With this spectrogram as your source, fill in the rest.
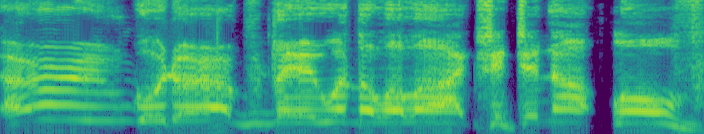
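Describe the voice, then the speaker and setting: In a put-on character voice with a Yorkshire accent, a man speaks high in pitch at a fairly slow pace. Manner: leering, cheeky.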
